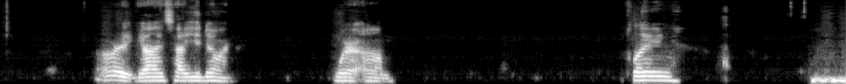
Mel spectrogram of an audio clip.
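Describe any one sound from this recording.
A man speaks casually into a nearby microphone, in short bursts.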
